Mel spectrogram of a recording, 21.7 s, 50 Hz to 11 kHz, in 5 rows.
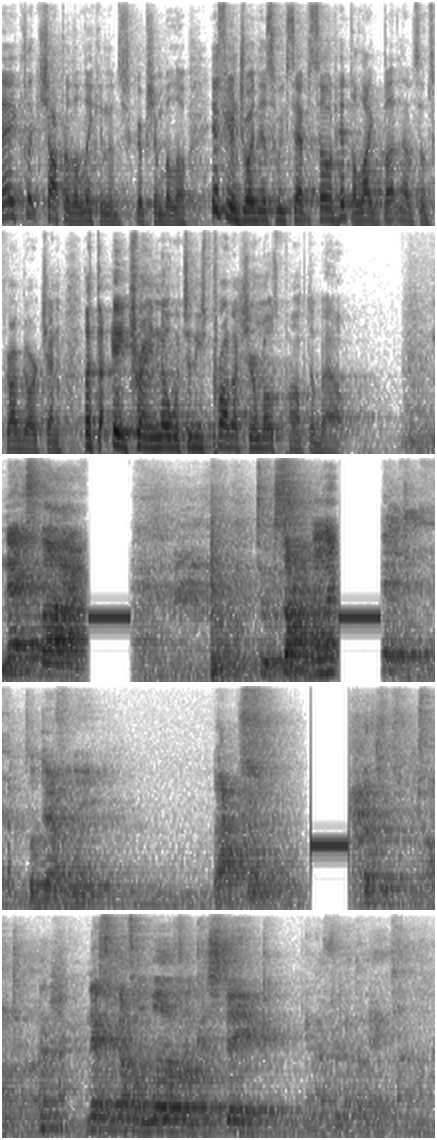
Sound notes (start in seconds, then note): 9.5 beep; 12.0 beep; 16.0 beep; 16.4 sneeze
